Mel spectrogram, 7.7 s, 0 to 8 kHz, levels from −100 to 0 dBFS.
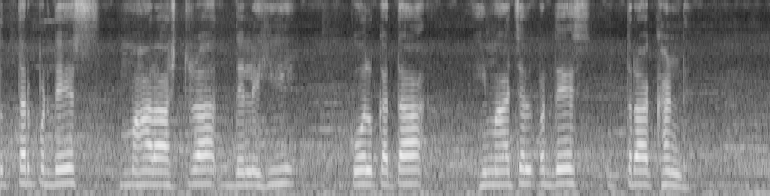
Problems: constant background noise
